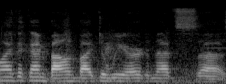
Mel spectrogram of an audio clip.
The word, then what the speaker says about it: DeWeerd: Well, I think I'm bound by DeWeerd, and that's spelled D-E-W-E-E-R-D, and that is 511 Mich 979.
